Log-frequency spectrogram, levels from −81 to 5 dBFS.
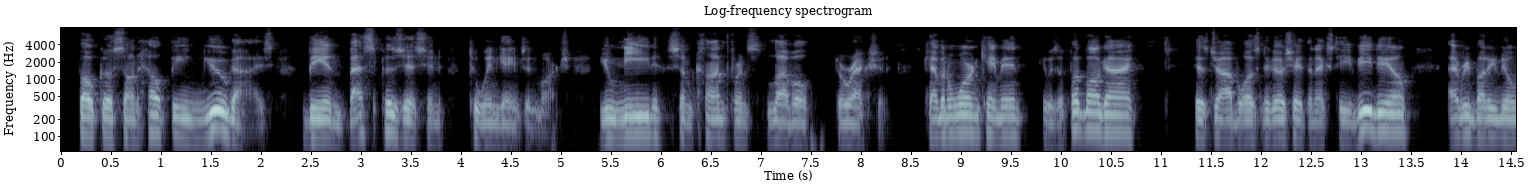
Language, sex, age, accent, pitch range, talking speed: English, male, 50-69, American, 95-120 Hz, 160 wpm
